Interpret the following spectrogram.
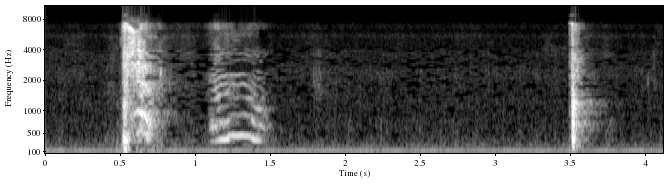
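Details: Father's imitated sneezes, with a child laughing in response: two sharp fake sneeze bursts with a short voiced sound between them, over a steady room hum.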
